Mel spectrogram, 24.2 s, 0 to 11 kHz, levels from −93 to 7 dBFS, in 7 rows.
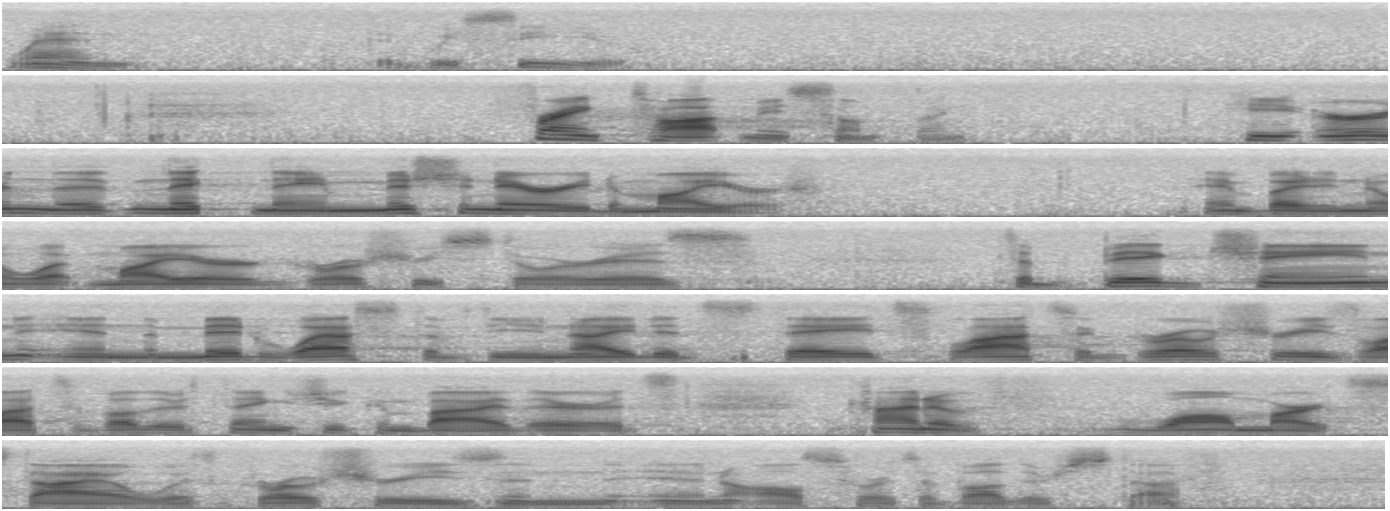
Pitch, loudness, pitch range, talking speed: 105 Hz, -27 LUFS, 95-115 Hz, 145 wpm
